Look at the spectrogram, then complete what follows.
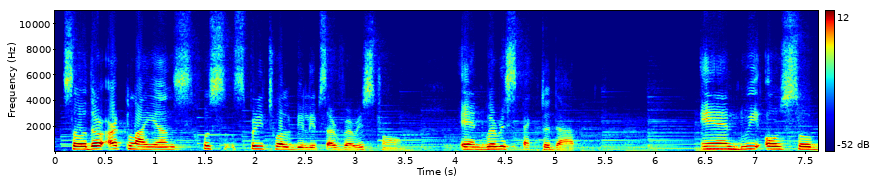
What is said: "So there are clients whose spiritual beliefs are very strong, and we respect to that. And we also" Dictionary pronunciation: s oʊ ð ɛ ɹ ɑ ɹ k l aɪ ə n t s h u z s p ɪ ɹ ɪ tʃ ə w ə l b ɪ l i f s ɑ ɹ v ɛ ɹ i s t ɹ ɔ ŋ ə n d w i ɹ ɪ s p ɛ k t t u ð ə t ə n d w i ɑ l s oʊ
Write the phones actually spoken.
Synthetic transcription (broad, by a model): s oʊ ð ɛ ɹ ɑ ɹ k l aɪ ə n t s h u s p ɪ ɹ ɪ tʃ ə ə l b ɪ l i p s ɑ ɹ v ɛ ɹ i s t ɹ ɔ ŋ ə n d w i ɹ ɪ s p ɛ k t t u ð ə t ə n d w i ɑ l s oʊ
